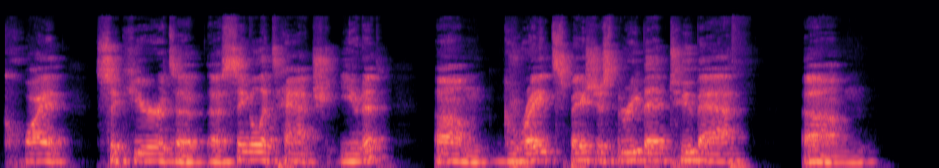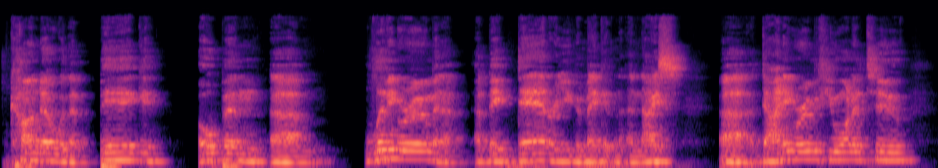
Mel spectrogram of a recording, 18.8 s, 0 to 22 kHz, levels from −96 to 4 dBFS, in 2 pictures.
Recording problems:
off-mic speech; far
room echo; noticeable; dies away in 0.3 s

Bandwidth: 15 kHz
